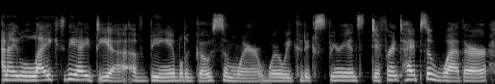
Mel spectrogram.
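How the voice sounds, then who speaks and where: Talking at a very fast pace, a woman uses a fairly low pitch with ordinary pitch variation. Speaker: lifestyle YouTuber. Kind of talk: Q&A monologue. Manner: casual, filler-heavy.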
